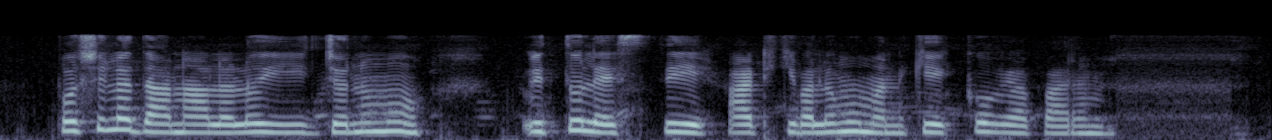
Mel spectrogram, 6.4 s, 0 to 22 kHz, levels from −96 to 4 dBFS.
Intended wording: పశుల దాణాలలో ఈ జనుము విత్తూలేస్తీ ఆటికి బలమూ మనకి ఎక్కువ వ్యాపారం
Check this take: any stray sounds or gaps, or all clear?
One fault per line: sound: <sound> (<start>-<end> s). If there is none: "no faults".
no faults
